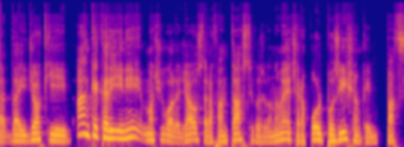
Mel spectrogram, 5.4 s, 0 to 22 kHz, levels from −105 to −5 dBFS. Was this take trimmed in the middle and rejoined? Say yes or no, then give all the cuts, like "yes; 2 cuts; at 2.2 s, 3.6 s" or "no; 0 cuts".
yes; 1 cut; at 1.0 s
